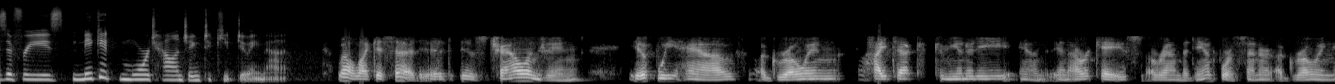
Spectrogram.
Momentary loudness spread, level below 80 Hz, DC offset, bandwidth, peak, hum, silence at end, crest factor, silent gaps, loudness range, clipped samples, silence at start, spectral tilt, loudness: 11 LU; -76 dBFS; under 0.1%; 15 kHz; -6 dBFS; none; 0 s; 18 dB; none; 4 LU; under 0.1%; 0 s; -5 dB/octave; -24 LUFS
